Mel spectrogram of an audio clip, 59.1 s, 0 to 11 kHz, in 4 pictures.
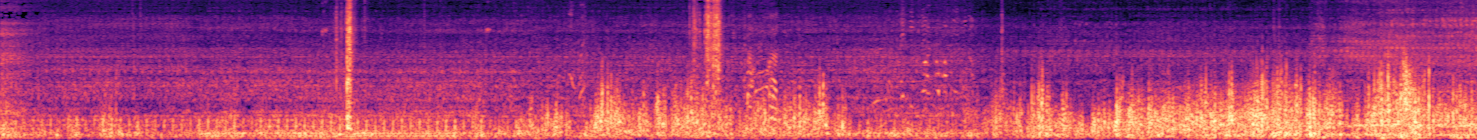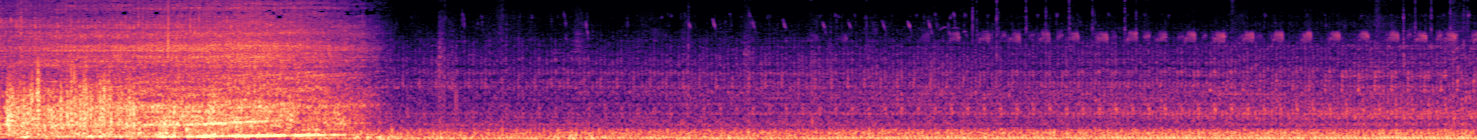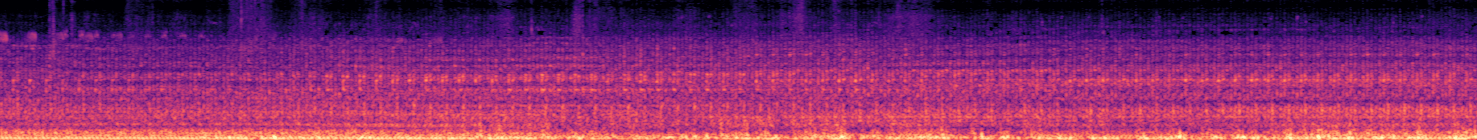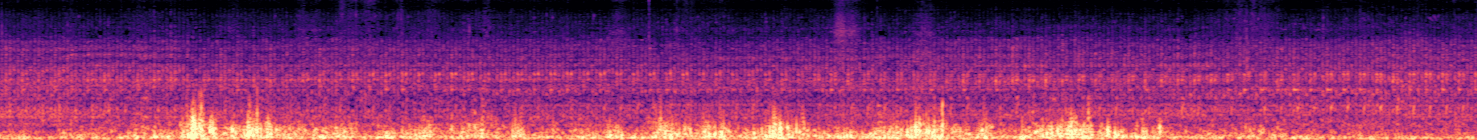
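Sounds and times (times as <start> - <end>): tractor diesel engine revving: 0.0 - 59.0.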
